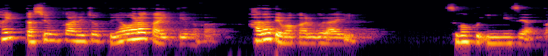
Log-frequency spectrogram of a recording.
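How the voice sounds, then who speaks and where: A woman in a Kansai accent talks at a fairly quick pace with lively intonation. Her loudness swings a lot. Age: 30s. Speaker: podcast co-host. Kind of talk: casual chat.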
